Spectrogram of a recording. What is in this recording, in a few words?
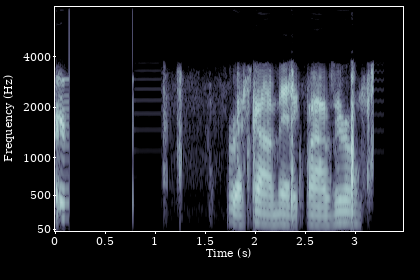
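EMS Dispatch; wake; p25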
